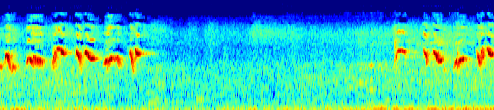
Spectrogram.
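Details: Robin, a caged songbird kept for singing, giving a run of quick whistled notes, each a short rising and falling slur, about five in under two seconds, then a pause and another burst; low rumbling background.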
